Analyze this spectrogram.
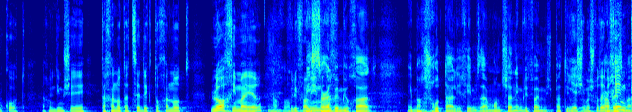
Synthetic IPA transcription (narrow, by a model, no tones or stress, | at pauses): uko̞t̪ | anaχnujo̞d̪imʃe̞ | taχano̞that͡se̞d̪ekt̪oχano̞t | lo̞aχimahe̞ʁnaχo̰velifamisimʁaebimjuχad | imaχʃχut̪ːaːliχimzeamo̞nʃanimlifamimːiʃpat̪ijeʃimaʃχut̪ːaliχimma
